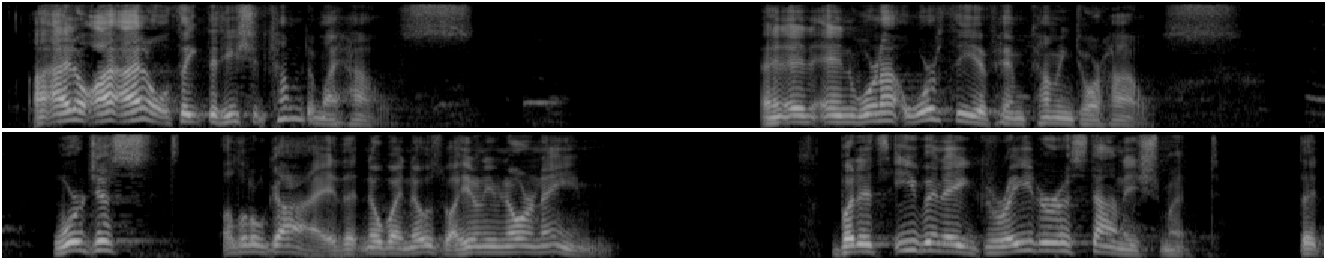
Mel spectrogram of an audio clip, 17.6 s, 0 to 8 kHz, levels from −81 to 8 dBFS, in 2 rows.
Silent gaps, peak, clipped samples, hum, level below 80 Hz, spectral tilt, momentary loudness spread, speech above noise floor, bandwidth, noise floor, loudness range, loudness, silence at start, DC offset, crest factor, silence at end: 3.93-4.36 s, 4.46-5.05 s, 8.63-8.68 s, 13.08-14.12 s, 17.16-17.46 s; -8 dBFS; under 0.1%; none; -72 dBFS; -3 dB/octave; 17 LU; 29 dB; 7.8 kHz; -60 dBFS; 5 LU; -31 LUFS; 0.2 s; under 0.1%; 24 dB; 0 s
